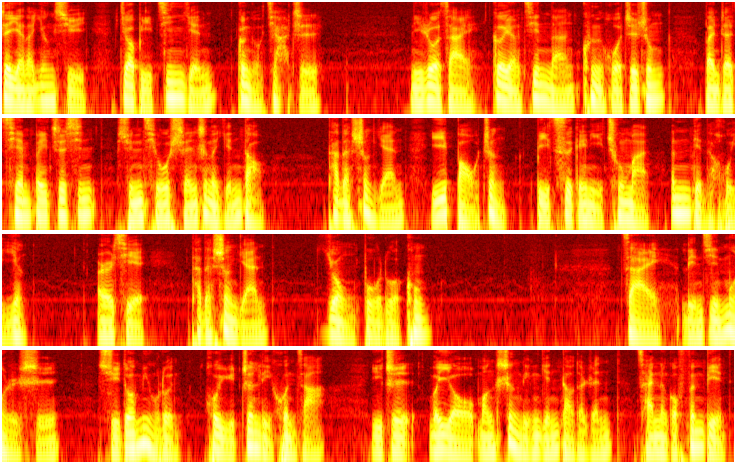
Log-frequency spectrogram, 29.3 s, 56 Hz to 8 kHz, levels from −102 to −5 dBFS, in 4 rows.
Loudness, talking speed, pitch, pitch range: -21 LUFS, 200 characters per minute, 85 Hz, 75-100 Hz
